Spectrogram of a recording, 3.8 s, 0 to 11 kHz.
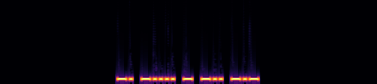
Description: Morse code, heard as a keyed tone, about 40 wpm, 700 Hz. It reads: N6TDK
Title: USA Call Signs - 4x Character Spacing - 40wpm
